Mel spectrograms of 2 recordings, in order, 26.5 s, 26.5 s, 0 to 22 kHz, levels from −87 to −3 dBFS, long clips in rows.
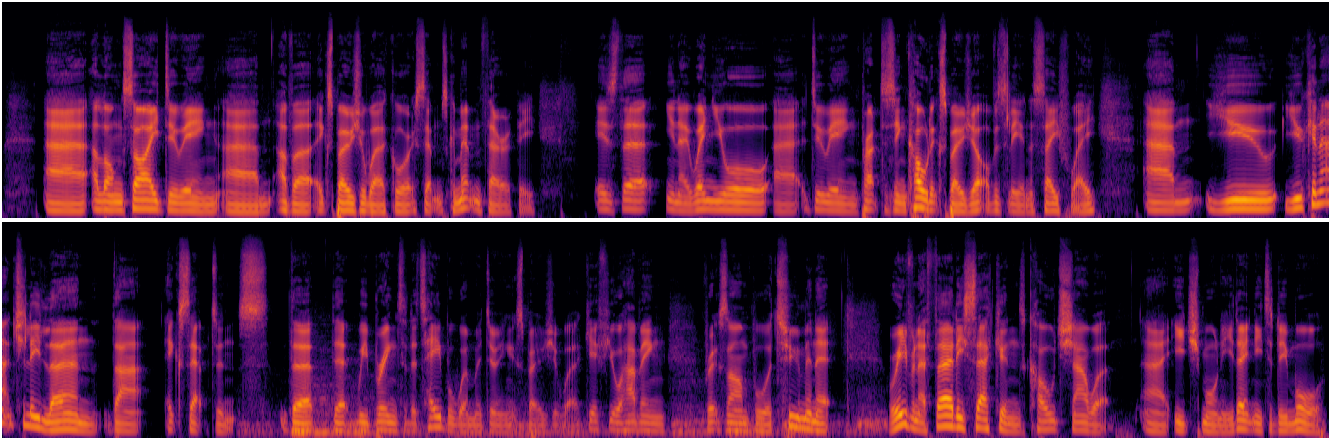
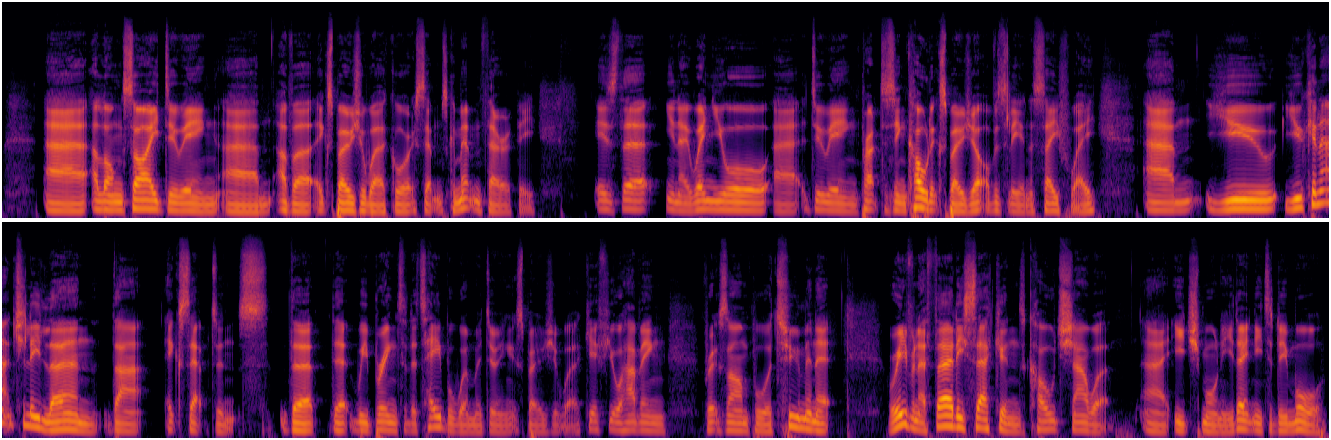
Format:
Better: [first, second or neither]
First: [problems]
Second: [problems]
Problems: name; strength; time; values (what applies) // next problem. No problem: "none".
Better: second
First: footsteps; faint; from 16 to 22 s; peak 10 dB below the speech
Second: none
